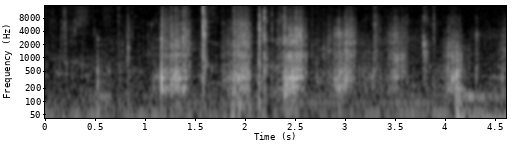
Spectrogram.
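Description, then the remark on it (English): Loud crunching of dry snacks (smoky barbecue flavoured peas, crunchy corn chips and chili corn from a Graze snack pack) being chewed, a run of sharp crackly bites and grinding chews in an uneven rhythm, with no talking. “i am snacking down on something i have got some smoky barbecue graze crunch this is smoky barbecue flavoured peas, crunchy corn chips, and chili corn.”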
